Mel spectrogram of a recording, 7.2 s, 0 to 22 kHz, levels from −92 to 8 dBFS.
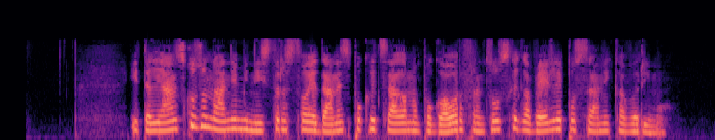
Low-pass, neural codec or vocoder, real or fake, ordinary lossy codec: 19.8 kHz; none; real; AAC, 24 kbps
